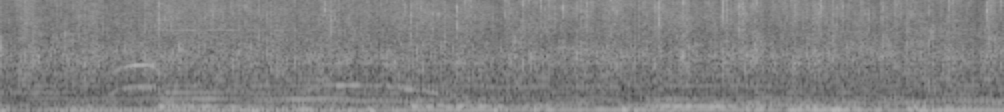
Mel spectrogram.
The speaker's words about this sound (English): Would you give the Lord a clap offering?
